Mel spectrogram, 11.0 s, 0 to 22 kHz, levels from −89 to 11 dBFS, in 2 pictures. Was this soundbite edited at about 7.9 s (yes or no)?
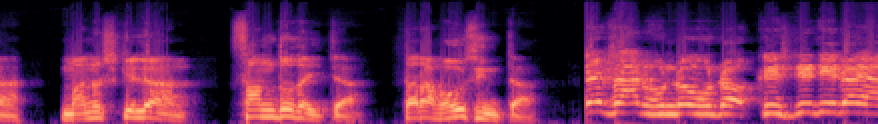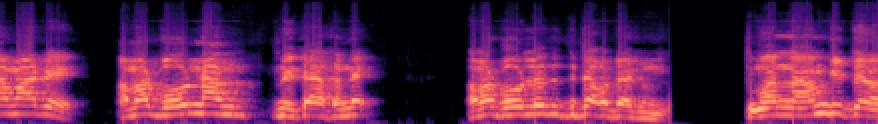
no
